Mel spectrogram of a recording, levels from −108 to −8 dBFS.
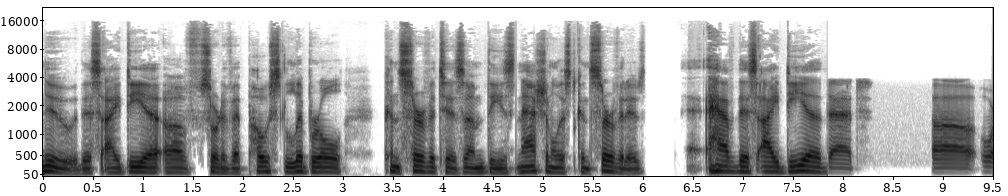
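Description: Speech that abruptly turns dull and boxy at 7.85 s and stays that way to the end, likely an input switched to a poorer device. A spectrogram shows everything above 3.8 kHz vanishing with no gap. The waveform drops about 5 dB, and a faint new noise floor appears.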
